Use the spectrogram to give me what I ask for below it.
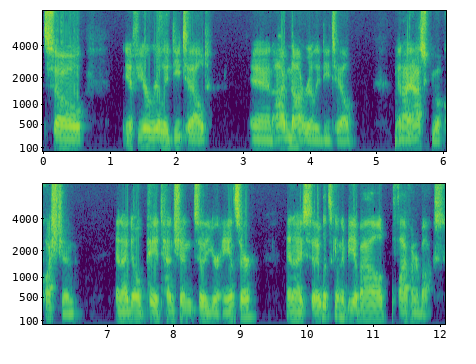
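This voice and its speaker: With an American accent, a man speaks at a moderate pace, leaving long, frequent pauses. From Pittsburgh, US. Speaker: sales executive, former NFL player. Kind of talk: interview.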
